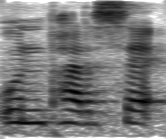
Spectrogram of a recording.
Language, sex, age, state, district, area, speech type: Bodo, female, 18-30, Assam, Kokrajhar, rural, read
